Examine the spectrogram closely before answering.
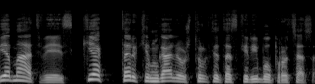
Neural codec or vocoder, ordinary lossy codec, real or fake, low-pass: none; MP3, 96 kbps; real; 14.4 kHz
